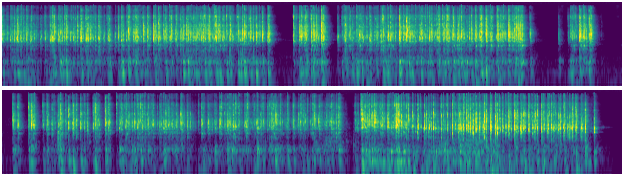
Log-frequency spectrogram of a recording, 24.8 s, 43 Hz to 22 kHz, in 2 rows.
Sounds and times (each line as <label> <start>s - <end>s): typewriter typing 12.7s - 24.4s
